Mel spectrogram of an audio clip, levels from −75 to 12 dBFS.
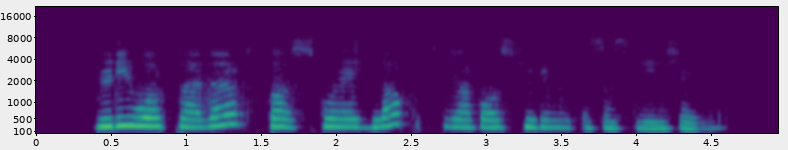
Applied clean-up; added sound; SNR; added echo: neural mask model DeepFilterNet 3.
